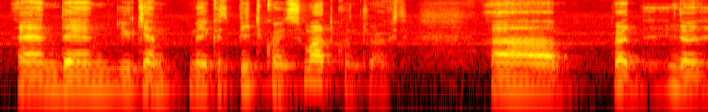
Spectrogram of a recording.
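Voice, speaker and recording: Male voice, somewhat breathy. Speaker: tech educator. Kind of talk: tutorial. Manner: slow; halting, many fillers.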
